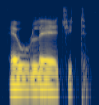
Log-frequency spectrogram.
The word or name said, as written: ewle'jit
